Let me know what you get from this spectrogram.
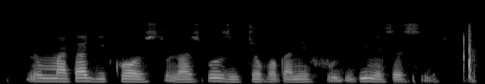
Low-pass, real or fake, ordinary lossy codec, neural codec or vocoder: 7.2 kHz; real; none; none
